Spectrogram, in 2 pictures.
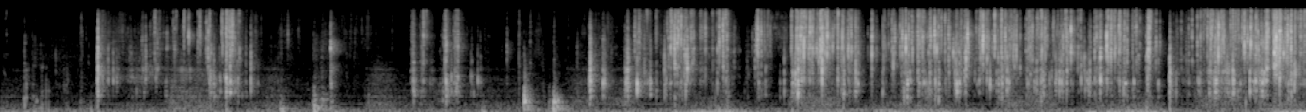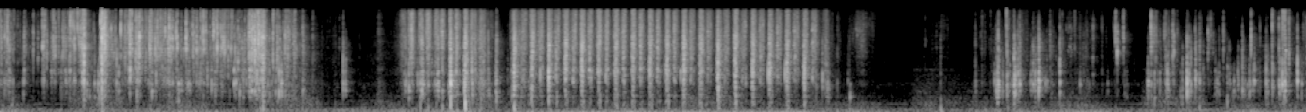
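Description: Plastic candy packaging crinkling and tearing in bursts, as a lollipop-and-powder sweet is unwrapped.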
